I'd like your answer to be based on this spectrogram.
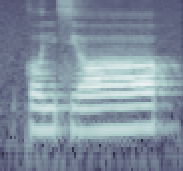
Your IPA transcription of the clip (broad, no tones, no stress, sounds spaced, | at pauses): k o nʲ sʲ ɔː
